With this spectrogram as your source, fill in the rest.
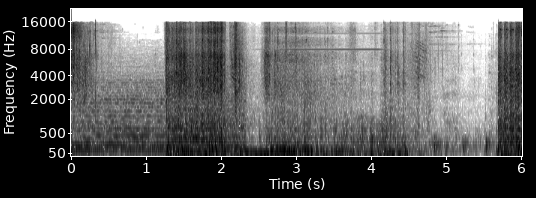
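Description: Gunfire rattles in Call of Duty Black Ops, loud rapid bursts and sustained sprays that start abruptly after a tonal passage, with short pauses between volleys and a final burst at the end.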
